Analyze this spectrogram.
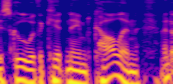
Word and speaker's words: Colin: Conversely, I went to high school with a kid named Colin, and our physics teacher constantly pronounced it colon.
